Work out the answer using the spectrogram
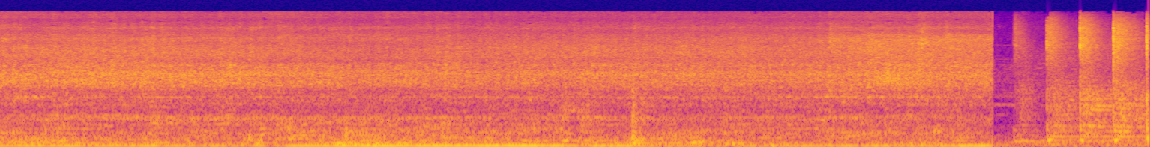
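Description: Rigi cog railway carriage running uphill: a steady rumble and rushing noise of the moving train heard from an open window. The sound cuts off suddenly near the end, followed by a few clicks.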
